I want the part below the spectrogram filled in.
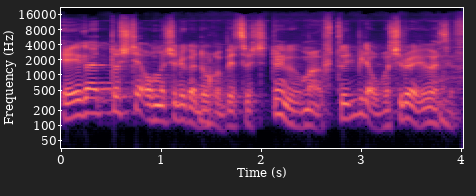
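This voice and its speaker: Speech races at a very fast pace. Its pitch swings very widely. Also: man. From Tokyo, Ota ward (Kamata). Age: 50s. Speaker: film critic podcast co-host. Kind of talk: casual interview chat.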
